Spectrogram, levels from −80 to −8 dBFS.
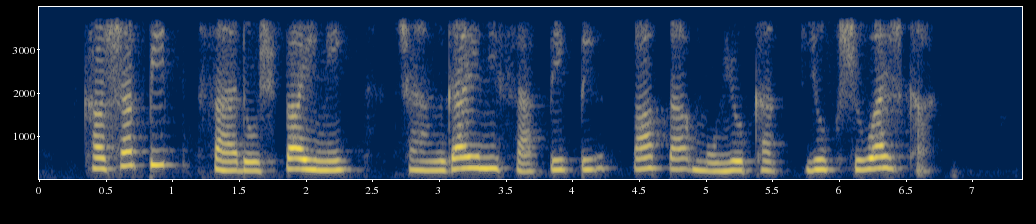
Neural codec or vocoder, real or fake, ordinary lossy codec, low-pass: codec, 16 kHz, 1.1 kbps, Voila-Tokenizer; fake; AAC, 32 kbps; 3.6 kHz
